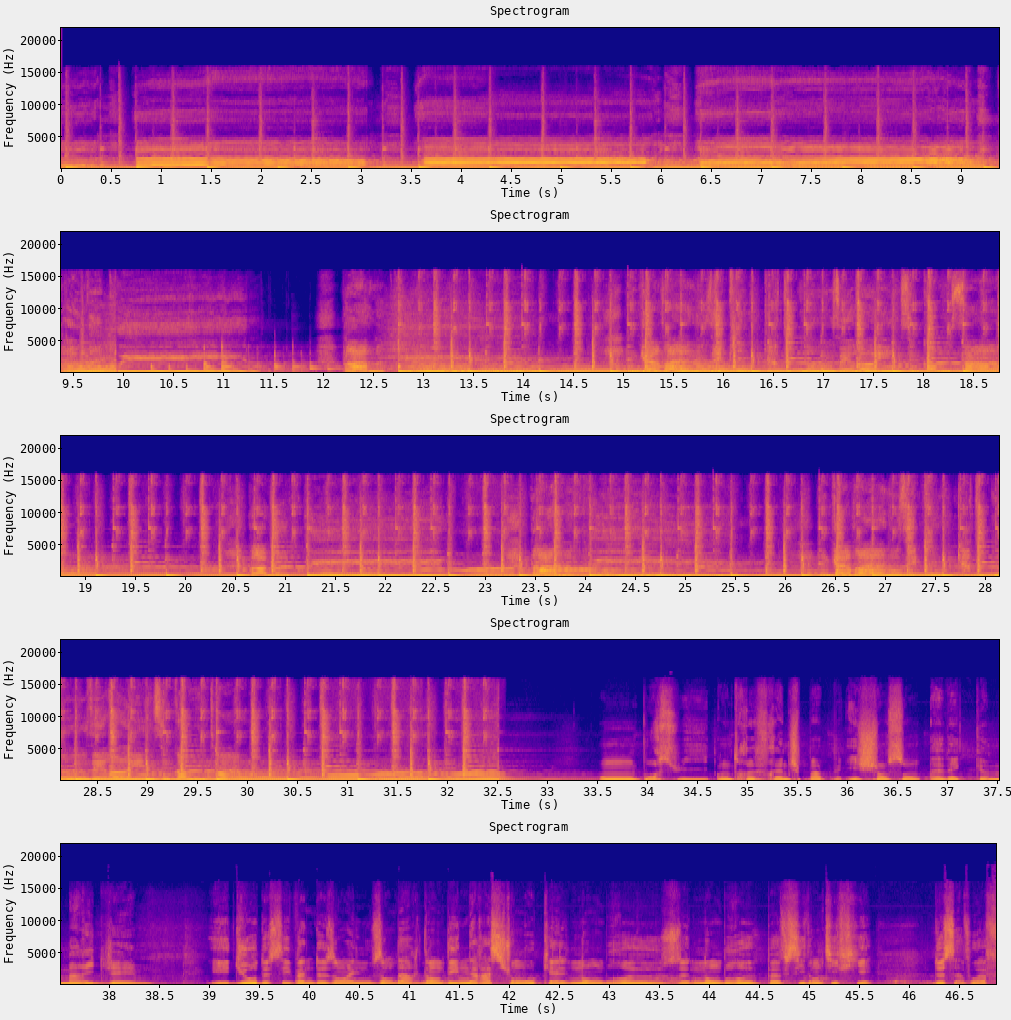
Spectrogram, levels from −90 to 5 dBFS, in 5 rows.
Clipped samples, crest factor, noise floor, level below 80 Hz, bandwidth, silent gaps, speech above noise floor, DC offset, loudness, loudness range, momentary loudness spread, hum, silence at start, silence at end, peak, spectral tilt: under 0.1%; 10 dB; -47 dBFS; -16 dBFS; 16.5 kHz; none; 27 dB; under 0.1%; -15 LUFS; 8 LU; 10 LU; none; 0 s; 0 s; -2 dBFS; -5.5 dB/octave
